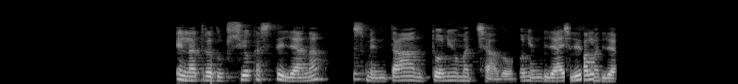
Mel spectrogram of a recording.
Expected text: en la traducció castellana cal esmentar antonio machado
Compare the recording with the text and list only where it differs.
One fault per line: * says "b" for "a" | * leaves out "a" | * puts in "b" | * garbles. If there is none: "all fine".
* leaves out "cal"
* garbles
